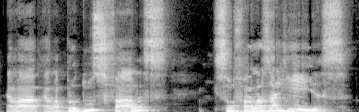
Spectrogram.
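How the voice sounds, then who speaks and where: A man with a Brazilian Portuguese accent, reflecting in a podcast interview as a guest playwright, searching for his words as he goes. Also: sits high. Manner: halting, thoughtful, searching for words.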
